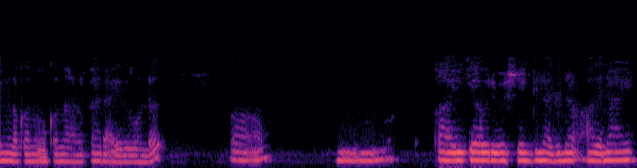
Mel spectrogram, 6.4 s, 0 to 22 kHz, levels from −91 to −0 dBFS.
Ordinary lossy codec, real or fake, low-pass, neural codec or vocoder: Opus, 16 kbps; real; 5.4 kHz; none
